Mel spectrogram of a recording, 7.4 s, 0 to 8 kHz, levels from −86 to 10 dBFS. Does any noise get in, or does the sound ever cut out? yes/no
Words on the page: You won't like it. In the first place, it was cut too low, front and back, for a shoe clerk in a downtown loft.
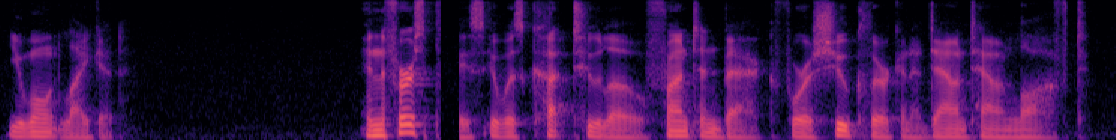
yes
